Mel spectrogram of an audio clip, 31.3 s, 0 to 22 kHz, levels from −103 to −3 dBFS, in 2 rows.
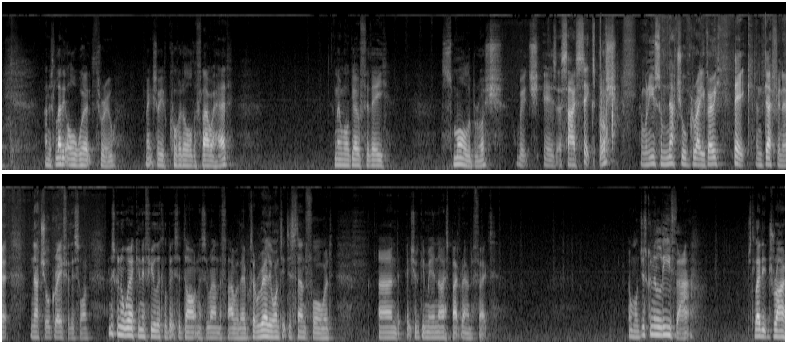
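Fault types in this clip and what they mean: Pre-emphasis left on: the treble lift added before recording or transmission was never removed by its matching de-emphasis, so from 9.76 to 17.76 s the top end sits about 11 dB above 1 kHz at 10 kHz, which fits a J.17 curve, sounding thin, bright and sibilant.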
